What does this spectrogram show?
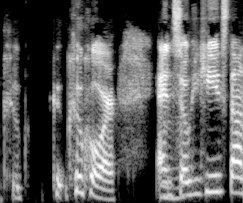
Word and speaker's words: Cukor: And so it's done by it's directed by George I'm going to say his name Tukor. wrong, Cukor.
